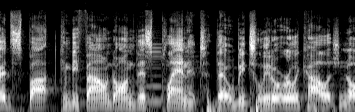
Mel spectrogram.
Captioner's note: buzzer beeping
